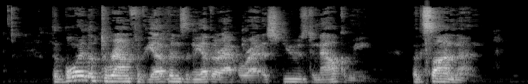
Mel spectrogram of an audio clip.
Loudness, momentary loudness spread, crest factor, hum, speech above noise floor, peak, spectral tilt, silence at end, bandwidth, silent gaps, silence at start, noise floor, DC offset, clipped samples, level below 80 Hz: -16 LUFS; 20 LU; 18 dB; none; 21 dB; 0 dBFS; -3 dB/octave; 0.55 s; 16.5 kHz; none; 0.05 s; -39 dBFS; under 0.1%; under 0.1%; -58 dBFS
